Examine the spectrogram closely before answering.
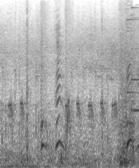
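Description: A game character jumps with springy sound effects.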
